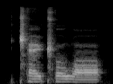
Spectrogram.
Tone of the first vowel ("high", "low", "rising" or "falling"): high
